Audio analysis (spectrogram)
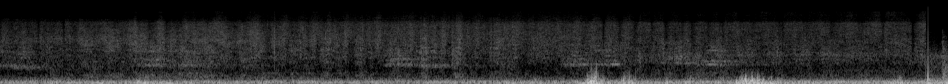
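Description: Wet patina surface being scrubbed, a soft continuous rubbing and swishing texture with a couple of louder thumps near the end, fairly quiet and close.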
